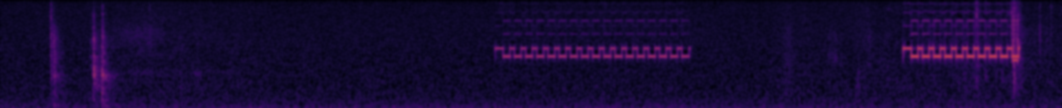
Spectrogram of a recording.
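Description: A phone rings twice in electronic trills early in the morning, each burst about two seconds long with a pause between, over a quiet background hiss, with a couple of faint clicks before the first ring.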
